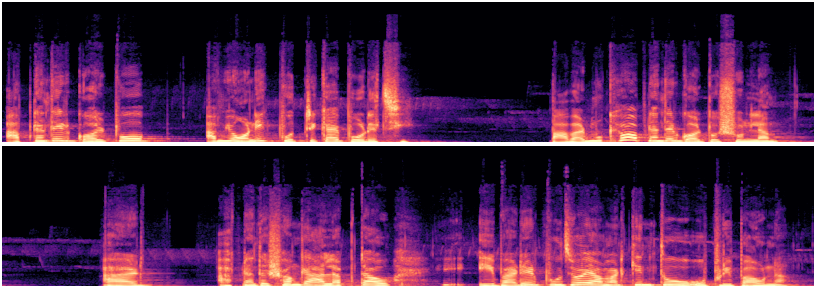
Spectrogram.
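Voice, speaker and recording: A woman's voice: fairly high pitch, animated, measured pace, pauses often. A woman playing a friendly, talkative married daughter, effusive in her audio drama dialogue. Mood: chatty, earnest.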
